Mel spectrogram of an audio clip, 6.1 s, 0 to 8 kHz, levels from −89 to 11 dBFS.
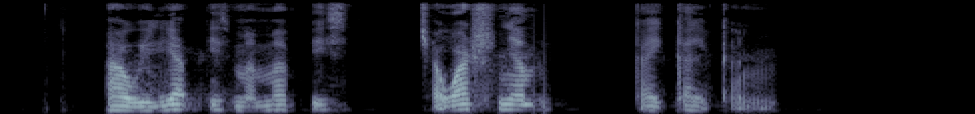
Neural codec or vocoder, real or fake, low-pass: none; real; 7.2 kHz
